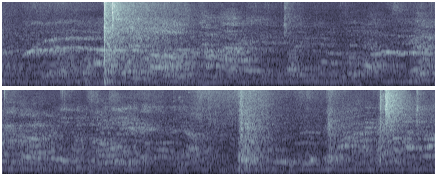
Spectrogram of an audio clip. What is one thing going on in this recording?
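Flower pots smash loudly on a paved street.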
